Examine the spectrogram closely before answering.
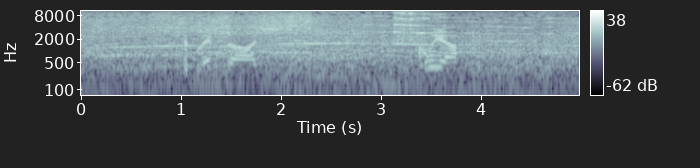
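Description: A racing car engine briefly blips and rises in pitch during gear changes.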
